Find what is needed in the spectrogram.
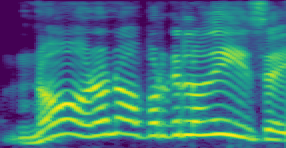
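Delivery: high-pitched, hurried-sounding retold protest; acted high-pitched innocent denial; flustered denial. Retold caught imitating, flustered denial.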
